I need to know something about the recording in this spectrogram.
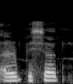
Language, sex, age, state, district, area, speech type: Assamese, male, 18-30, Assam, Darrang, rural, spontaneous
